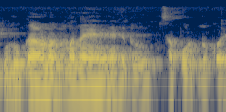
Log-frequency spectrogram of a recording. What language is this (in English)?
Assamese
